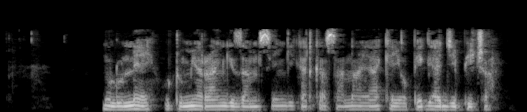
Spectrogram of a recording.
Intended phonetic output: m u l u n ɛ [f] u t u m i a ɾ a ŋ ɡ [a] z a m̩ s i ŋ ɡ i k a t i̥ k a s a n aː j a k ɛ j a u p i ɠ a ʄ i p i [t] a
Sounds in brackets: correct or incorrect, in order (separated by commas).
incorrect, incorrect, incorrect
